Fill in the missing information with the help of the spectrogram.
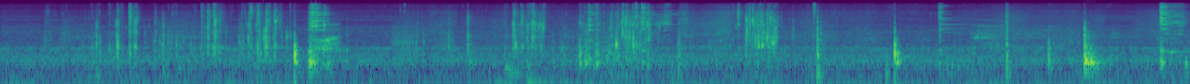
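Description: Irregular clinks, knocks and scrapes of cookware and utensils being handled, with short rustling patches between the sharp strikes.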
